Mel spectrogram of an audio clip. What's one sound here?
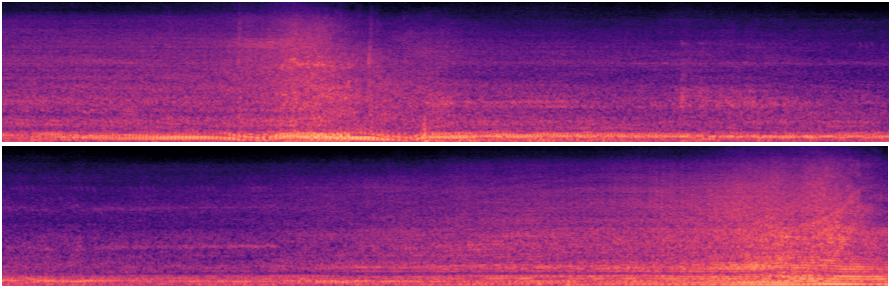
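Wind rumbles steadily past.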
